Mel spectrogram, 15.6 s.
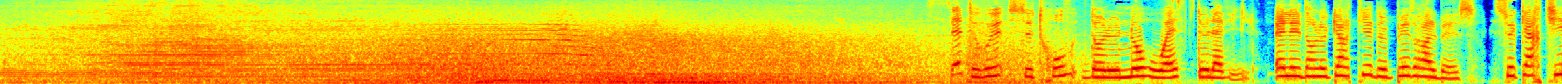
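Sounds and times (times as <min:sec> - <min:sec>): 
car starting and driving off: 0:00.0 - 0:10.8
speech: 0:09.7 - 0:15.6.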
